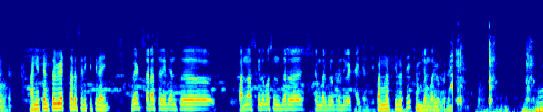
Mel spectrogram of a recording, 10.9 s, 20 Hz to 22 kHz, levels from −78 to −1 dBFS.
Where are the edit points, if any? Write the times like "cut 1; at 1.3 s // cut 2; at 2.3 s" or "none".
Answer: cut 1; at 9.1 s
